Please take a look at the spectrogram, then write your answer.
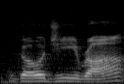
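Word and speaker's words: ゴジラ: Goji Ra is how you say Godzilla's name in Japanese.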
